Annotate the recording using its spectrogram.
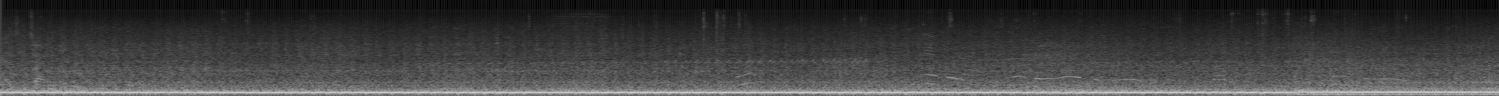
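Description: A boat engine hums steadily and close by.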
